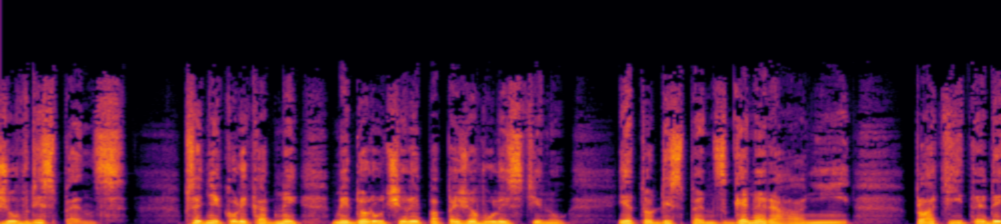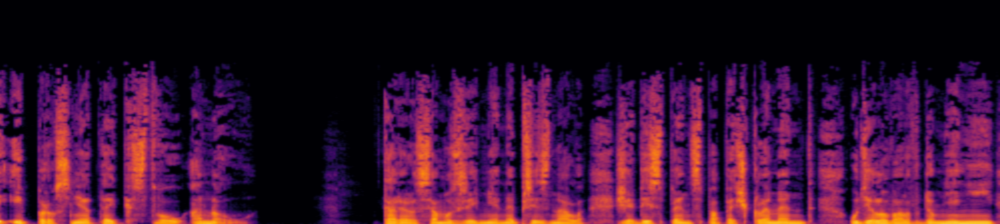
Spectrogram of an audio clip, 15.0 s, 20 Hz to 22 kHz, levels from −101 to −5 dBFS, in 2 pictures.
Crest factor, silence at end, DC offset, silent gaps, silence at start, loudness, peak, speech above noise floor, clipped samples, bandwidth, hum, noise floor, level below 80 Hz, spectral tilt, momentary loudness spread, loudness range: 18 dB; 0 s; under 0.1%; 9.62-9.72 s; 0 s; -22 LUFS; -6 dBFS; 48 dB; under 0.1%; 15 kHz; none; -69 dBFS; -54 dBFS; -5 dB/octave; 9 LU; 6 LU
